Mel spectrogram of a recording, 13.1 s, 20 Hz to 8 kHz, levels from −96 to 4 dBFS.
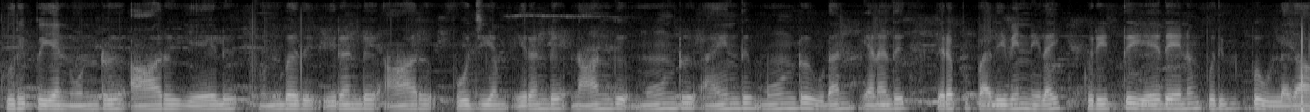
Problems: constant background noise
